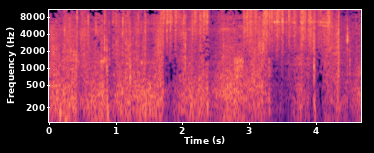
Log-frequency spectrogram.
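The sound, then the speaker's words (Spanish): Hooves of a black horse clip-clop steadily, a continuous dense run of hoofbeats over a broad, noisy outdoor background with no clear gaps. “Carver va hacia el caballo”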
